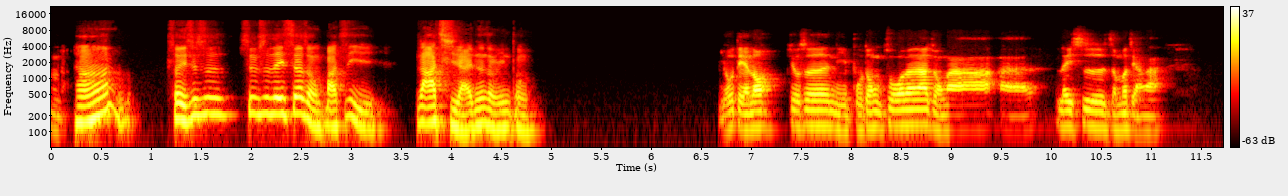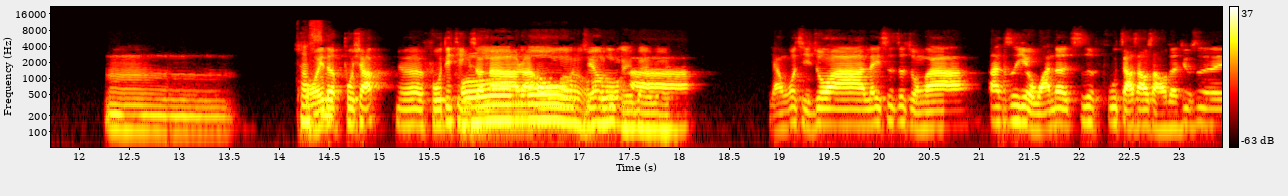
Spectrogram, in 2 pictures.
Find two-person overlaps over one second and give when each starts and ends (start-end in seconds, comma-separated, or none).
15.8-17.6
